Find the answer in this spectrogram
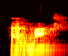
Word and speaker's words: कर्मा: कर्मा क्योंकि रा का उच्चारण इसमें पहले करना है।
